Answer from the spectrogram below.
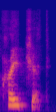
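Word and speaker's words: Krejčí: That's definitely pronounced Krejcik. K-R-E-J-C-I.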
